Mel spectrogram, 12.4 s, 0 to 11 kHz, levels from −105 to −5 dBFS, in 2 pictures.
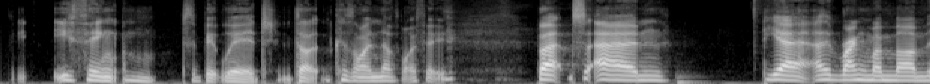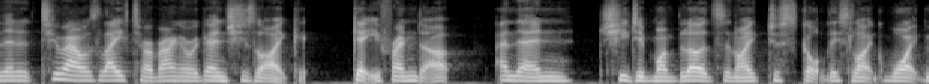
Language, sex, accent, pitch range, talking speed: English, female, British, 150-190 Hz, 225 wpm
